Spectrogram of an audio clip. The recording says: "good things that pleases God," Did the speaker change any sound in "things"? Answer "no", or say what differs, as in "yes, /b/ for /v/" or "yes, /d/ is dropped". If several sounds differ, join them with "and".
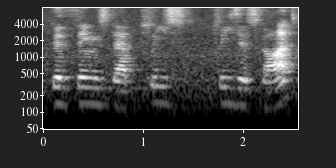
no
